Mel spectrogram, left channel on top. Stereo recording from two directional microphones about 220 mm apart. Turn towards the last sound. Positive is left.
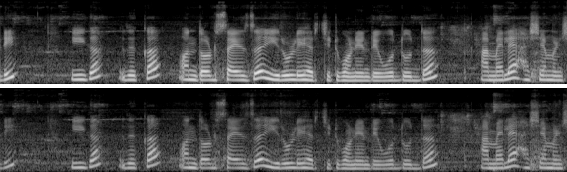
turn(degrees=15)  # may be behind; listen again after turning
